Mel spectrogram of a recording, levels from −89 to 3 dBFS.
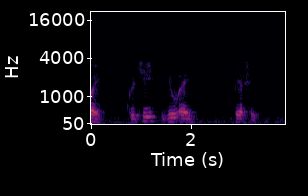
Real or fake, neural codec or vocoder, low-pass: real; none; 3.6 kHz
